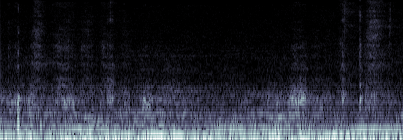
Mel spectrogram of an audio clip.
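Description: Faint tapping and scratching of a stylus writing on a tablet, over a low steady hum.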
